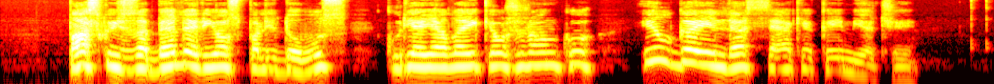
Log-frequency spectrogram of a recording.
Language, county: Lithuanian, Kaunas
